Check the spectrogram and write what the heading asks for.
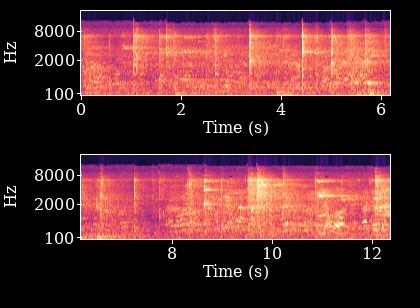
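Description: Badminton rackets striking shuttlecocks across several courts: sharp, irregular smacks, about one or two a second, over a steady background of voices. Short squeaks, likely sports shoes on the gym floor, come in near the end.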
